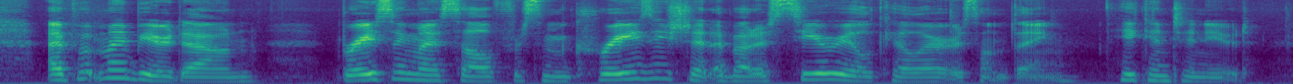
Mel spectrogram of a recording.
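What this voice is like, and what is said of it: Usual voice. Nothing is said of it.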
